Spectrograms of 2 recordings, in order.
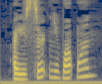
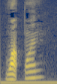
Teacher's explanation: This statement has two glottal stops, certain and want one. The final T is followed by a consonant sound, w, one.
